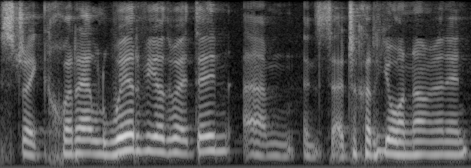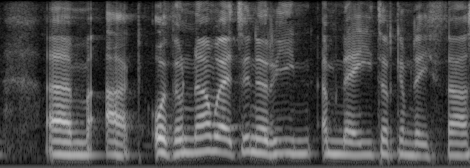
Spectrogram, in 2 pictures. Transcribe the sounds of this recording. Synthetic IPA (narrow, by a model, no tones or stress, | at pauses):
strejkχwaɾɛlˠwɪrviːoðwɛdɪnəːmənsɛ̰drəχərjoːnavɛnɪn | ʔəːmakʰoðʊnawɛdɪnəɾiːnəmneɨdarɡəmnejθa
